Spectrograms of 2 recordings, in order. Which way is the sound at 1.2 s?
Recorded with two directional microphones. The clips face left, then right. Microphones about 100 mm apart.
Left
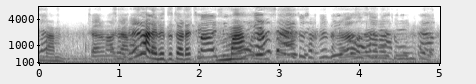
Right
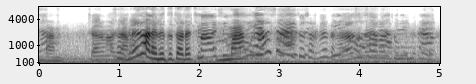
5° right (ahead or behind).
